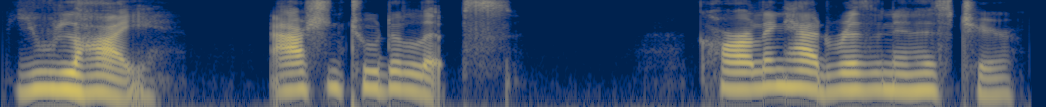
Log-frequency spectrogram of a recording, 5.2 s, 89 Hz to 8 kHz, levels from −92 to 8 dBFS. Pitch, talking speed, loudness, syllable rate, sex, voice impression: 180 Hz, 140 wpm, -20 LUFS, 4.1 syllables/s, female, very feminine, very adult-like, slightly middle-aged, slightly thin, tensed, slightly powerful, bright, hard, clear, fluent, slightly raspy, cool, intellectual, refreshing, sincere, calm, very friendly, very reassuring, slightly unique, slightly elegant, slightly wild, slightly sweet, slightly lively, strict, slightly intense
